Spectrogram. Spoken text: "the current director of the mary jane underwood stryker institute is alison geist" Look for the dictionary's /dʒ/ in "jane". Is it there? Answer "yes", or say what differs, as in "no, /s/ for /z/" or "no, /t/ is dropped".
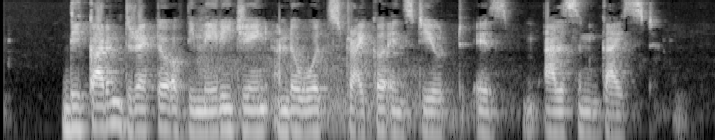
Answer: yes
